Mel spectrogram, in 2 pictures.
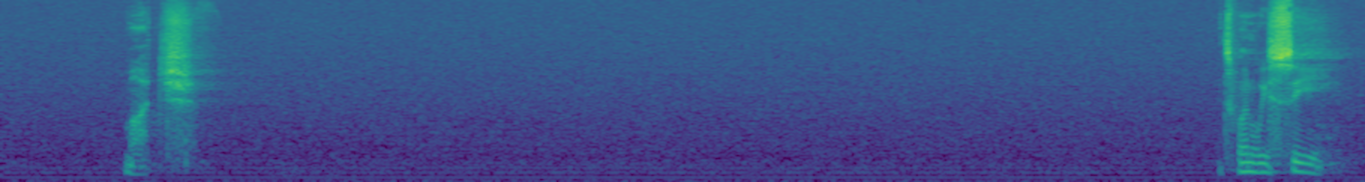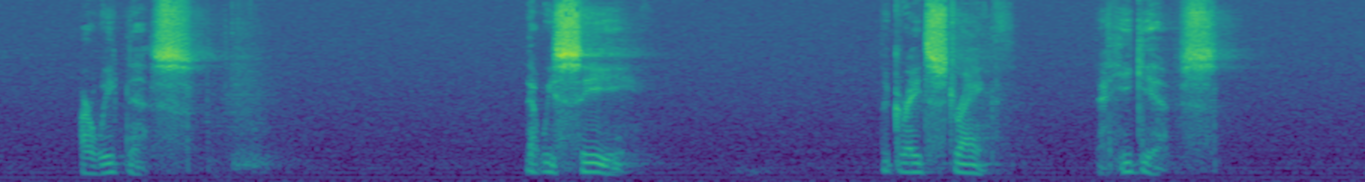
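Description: A man speaks slowly with long pauses, heard through a microphone in a large echoing room.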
